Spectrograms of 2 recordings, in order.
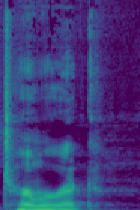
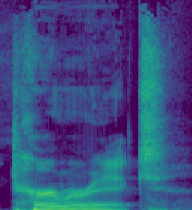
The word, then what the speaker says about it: turmeric: It's pronounced turmeric. – Turmeric. So it's not turmeric. It's not turmeric. It's turmeric.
